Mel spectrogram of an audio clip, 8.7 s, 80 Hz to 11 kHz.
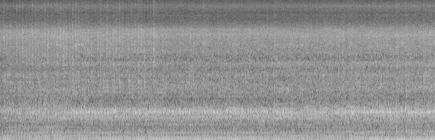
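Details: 1960 Grumman Olson curbside van dragged out of a field, running for longer after water was added to the radiator: a steady, low, even idle rumble with no misses or knocks.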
